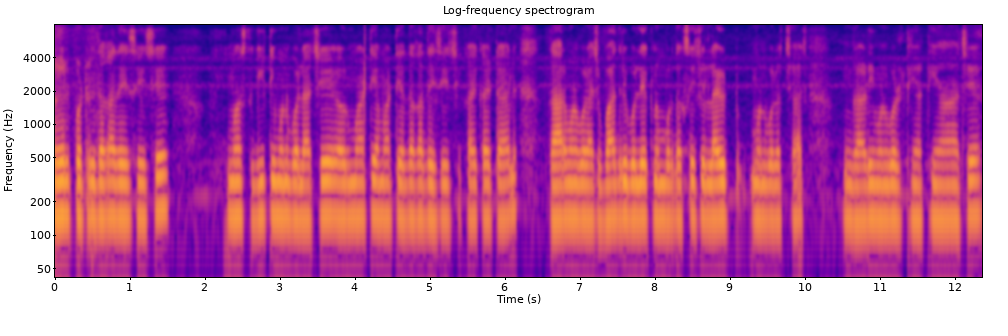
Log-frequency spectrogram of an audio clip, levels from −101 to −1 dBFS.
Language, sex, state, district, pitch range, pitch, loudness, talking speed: Halbi, male, Chhattisgarh, Bastar, 145-150 Hz, 145 Hz, -29 LUFS, 205 wpm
